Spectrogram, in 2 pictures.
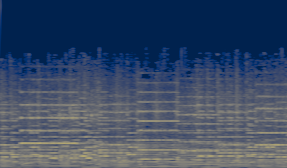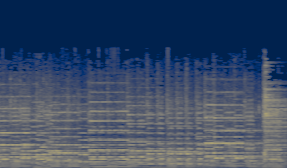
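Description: Hand-turned Dutch street organ (draaiorgel) playing a tune, with a pipe melody over a moving bass and chords.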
